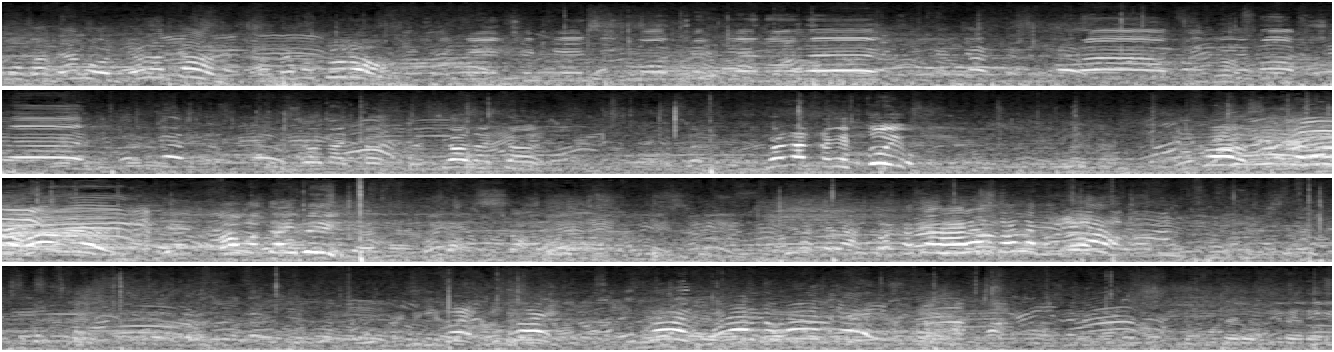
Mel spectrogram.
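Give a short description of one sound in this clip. Players and spectators shout and call out across an open field outdoors.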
